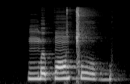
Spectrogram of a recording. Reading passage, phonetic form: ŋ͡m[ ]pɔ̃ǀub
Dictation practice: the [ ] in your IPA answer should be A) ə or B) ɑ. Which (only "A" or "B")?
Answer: A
